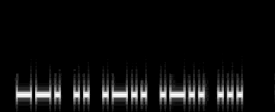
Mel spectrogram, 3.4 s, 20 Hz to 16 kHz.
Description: Morse code, heard as a keyed tone, about 20 wpm, 600 Hz. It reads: GILLS
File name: the old man and the sea part 2 20wpm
